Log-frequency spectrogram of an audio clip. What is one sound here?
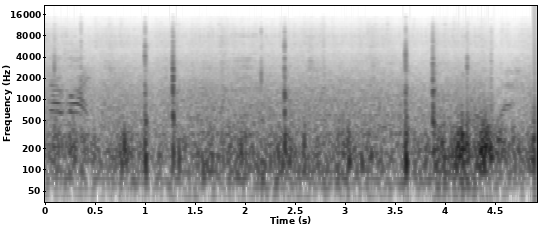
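Footballs thud sharply as players kick them, outdoors.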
